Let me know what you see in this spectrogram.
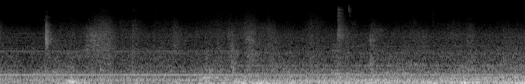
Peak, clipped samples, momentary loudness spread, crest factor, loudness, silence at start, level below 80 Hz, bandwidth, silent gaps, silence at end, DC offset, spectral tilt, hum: -6 dBFS; under 0.1%; 6 LU; 16 dB; -23 LUFS; 0 s; -26 dBFS; 15 kHz; none; 0 s; under 0.1%; -7.5 dB/octave; none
